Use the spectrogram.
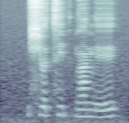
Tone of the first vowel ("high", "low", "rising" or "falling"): falling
